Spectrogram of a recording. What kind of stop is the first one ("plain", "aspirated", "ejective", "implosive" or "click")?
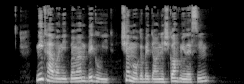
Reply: aspirated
